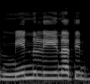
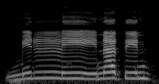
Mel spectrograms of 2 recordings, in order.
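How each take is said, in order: First: The n of min is clearly pronounced. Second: The n is dropped, merging into the l. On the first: The speaker calls it wrong. "पढ़ना गलत है" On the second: The speaker calls it right. "सही है ... जज़म वाले हर्फ को छोड़ देते हैं"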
